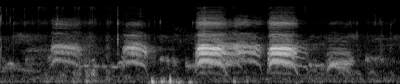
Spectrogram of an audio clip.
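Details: Crows contesting food: repeated harsh caws about every half second, building to two loud ones, with a few low thumps midway.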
